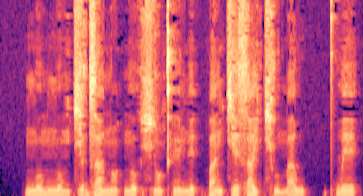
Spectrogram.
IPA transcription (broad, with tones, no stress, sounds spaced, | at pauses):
ŋ o˧ m ŋ o˨˩ m t͡ɕ ə˨˩ d͡z a˧ n̪ ɔ̃˨ t̚ n̪ o˦ ʔ ɕ ɔ̃˧ kʰ ẽ˧ ŋ e˦ k̚ p a˥˧ ŋ t͡ɕ e˥˧ s a˦ j t͡ɕʰ u˨˩ m a˦ w | pʰ w e˦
